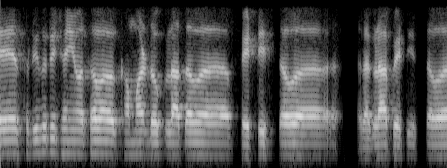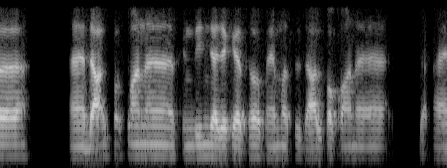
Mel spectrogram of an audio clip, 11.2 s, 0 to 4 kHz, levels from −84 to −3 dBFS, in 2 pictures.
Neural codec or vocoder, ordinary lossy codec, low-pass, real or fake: none; none; 3.6 kHz; real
